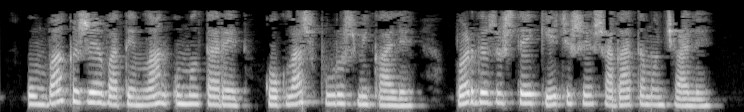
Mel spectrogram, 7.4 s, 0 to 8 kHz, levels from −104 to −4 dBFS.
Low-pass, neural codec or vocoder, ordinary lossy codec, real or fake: 7.2 kHz; none; MP3, 24 kbps; real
